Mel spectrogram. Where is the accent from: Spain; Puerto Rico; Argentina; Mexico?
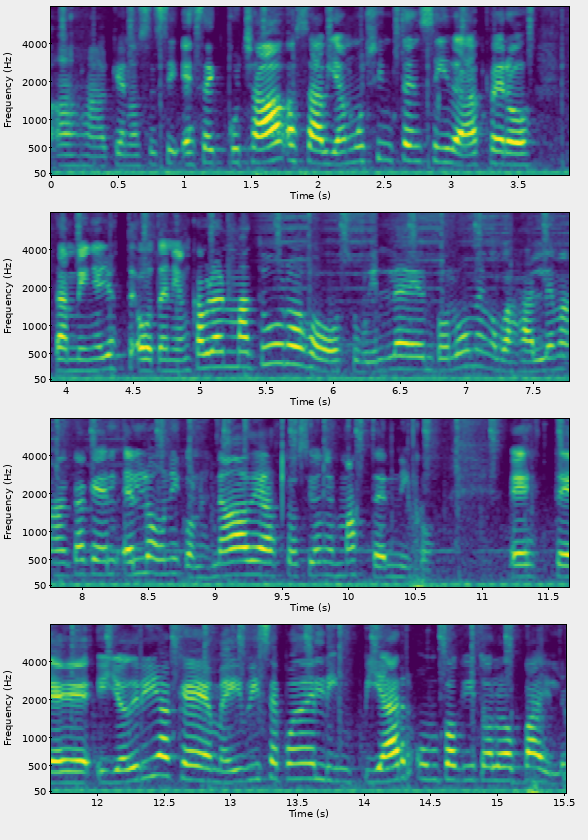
Puerto Rico; Ponce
